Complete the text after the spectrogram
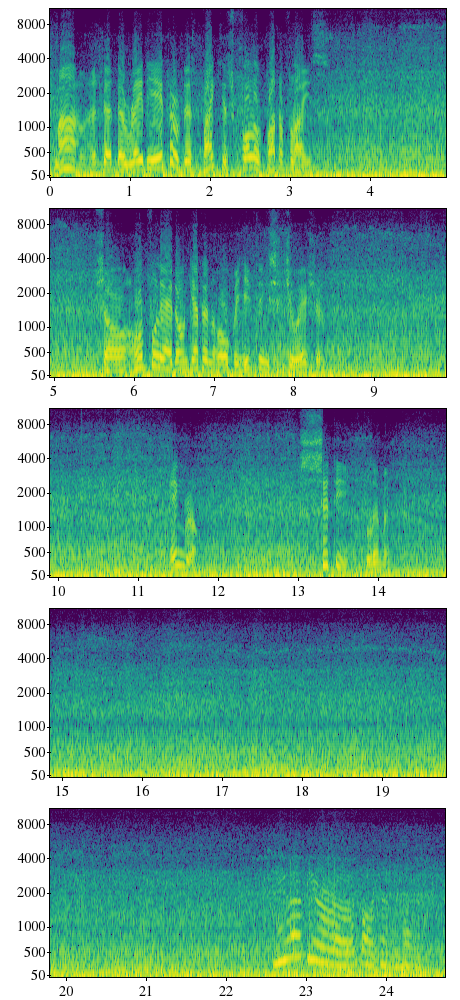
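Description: Wind roars steadily past a moving motorcycle.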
